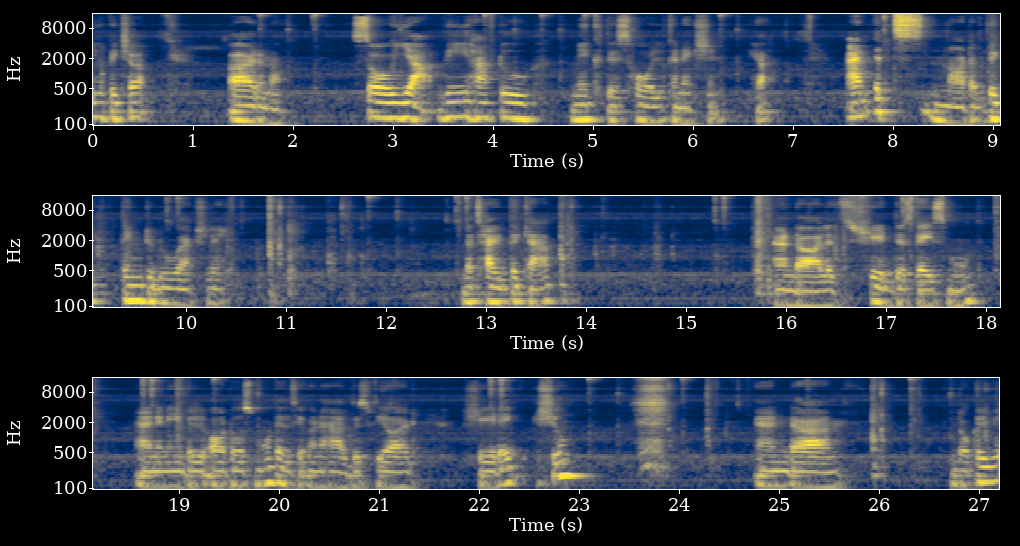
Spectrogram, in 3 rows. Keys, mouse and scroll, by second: 9.3 alt+z, 9.9 right click, 10.9 KP_1, 11.5-11.9 scroll up 5, 11.9-12.8 shift+middle drag, 12.8 right click, 13.8 h, 14.6 alt+z, 15.3 right click, 16.5 w, 18.6 drag, 19.4-22.1 middle drag, 22.1 click, 23.1-23.6 middle drag, 23.6-24.1 scroll up 2, 24.1-25.9 shift+middle drag, 25.9 /, 26.4-27.0 middle drag, 27.0 Tab.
